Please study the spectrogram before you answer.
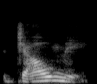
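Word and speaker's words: Jaume: j-a-u-m-e which is again proper noun it is xiaomi so I said you people also have exactly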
